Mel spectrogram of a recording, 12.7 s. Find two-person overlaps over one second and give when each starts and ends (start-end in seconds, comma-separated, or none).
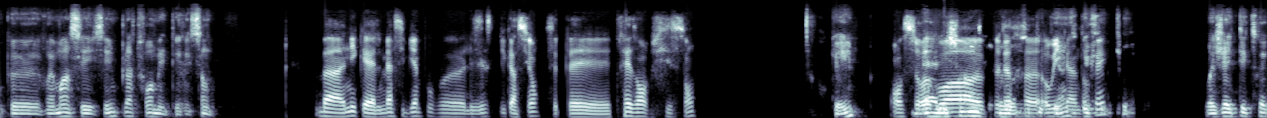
9.1-11.0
